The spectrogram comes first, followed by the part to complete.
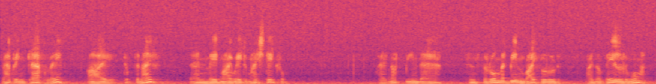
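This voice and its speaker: A man's voice: on the high side, fairly quick, long pauses, natural voice. An actor playing a tense, resolute detective who narrates his case theatrically in a 1930s radio mystery serial. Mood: intent, deducing. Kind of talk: 1930s radio drama first-person narration. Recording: muffled, noisy 1930s radio recording.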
